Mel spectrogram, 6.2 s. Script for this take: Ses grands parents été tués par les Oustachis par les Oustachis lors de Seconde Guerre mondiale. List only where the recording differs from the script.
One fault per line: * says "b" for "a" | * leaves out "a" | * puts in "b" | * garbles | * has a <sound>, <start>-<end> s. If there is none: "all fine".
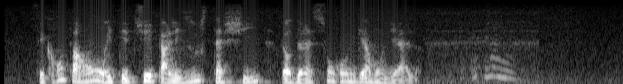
* puts in "ont"
* leaves out "par les Oustachis"
* puts in "la"
* has a throat clearing, 4.6-5.3 s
